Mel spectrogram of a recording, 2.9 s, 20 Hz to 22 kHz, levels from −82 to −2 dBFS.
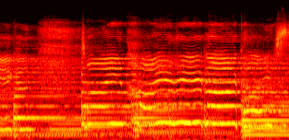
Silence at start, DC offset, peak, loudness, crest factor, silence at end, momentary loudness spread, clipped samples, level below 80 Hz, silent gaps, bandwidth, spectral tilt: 0 s; under 0.1%; -8 dBFS; -23 LUFS; 14 dB; 0 s; 7 LU; under 0.1%; -60 dBFS; none; 14.5 kHz; -2.5 dB/octave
